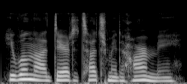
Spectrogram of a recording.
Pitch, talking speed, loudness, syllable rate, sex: 185 Hz, 320 wpm, -16 LUFS, 5.7 syllables/s, female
